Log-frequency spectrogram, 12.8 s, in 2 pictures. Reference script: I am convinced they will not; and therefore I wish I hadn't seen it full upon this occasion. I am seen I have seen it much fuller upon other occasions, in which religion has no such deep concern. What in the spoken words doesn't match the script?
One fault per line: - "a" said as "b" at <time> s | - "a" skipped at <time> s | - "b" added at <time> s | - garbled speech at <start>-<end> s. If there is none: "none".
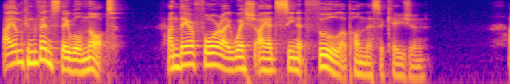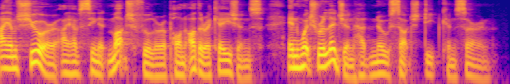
- "hadn't" said as "had" at 3.3 s
- "seen" said as "sure" at 6.6 s
- "has" said as "had" at 10.8 s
